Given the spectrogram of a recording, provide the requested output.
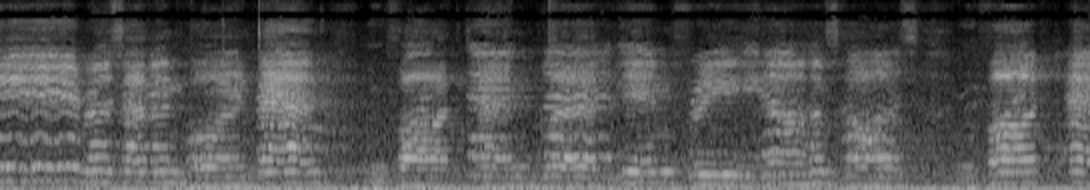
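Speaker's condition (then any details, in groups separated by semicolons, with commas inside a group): No condition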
